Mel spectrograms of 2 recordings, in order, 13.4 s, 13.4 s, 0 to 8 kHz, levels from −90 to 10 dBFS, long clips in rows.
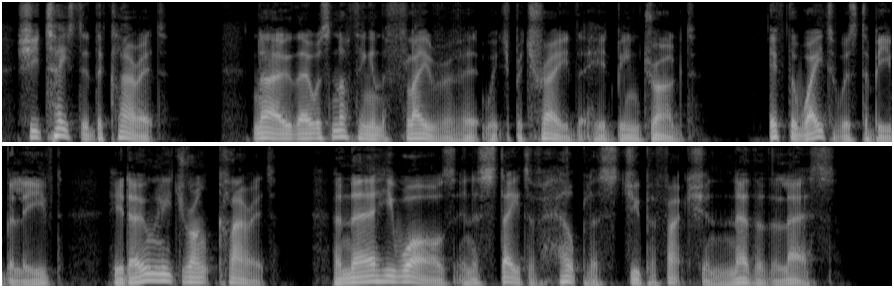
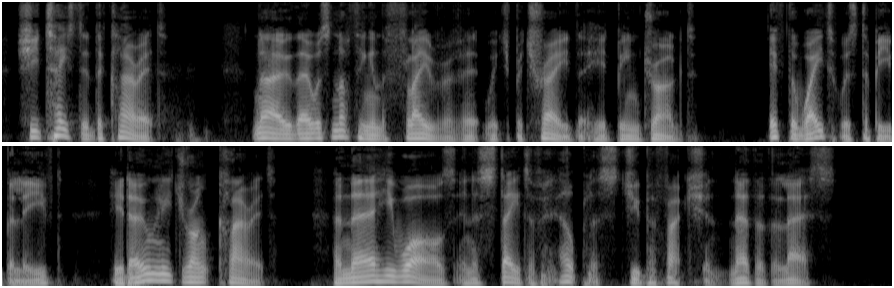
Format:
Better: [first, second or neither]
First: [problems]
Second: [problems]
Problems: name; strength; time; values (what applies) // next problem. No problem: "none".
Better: first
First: none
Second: noise reduction (neural mask model DeepFilterNet 3)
